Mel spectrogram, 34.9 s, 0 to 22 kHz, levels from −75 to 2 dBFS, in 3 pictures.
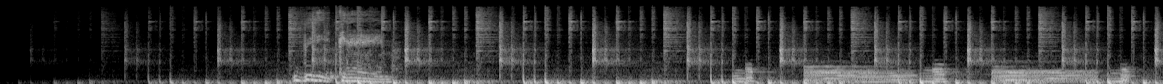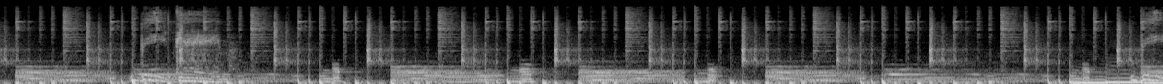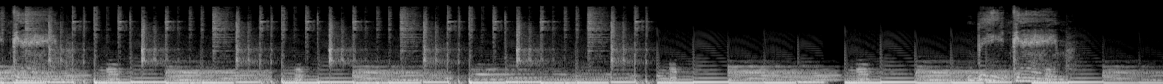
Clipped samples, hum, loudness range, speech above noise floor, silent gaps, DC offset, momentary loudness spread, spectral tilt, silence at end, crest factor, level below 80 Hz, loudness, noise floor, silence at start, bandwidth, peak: under 0.1%; none; 6 LU; 41 dB; none; under 0.1%; 8 LU; -5 dB/octave; 0 s; 16 dB; -22 dBFS; -19 LUFS; -58 dBFS; 0.75 s; 16.5 kHz; -2 dBFS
